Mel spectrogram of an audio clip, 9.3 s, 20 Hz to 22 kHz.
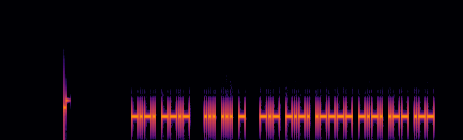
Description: Morse code, heard as a keyed tone, about 28 wpm, 700 Hz. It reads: CQ SST KC1CWW
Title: K1USN SST QSO Practice - 28wpm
